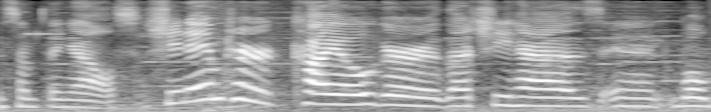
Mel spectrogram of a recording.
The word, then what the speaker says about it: Kyogre: public oh and go Kroger cuz she she kept calling it Kroger and I'm pretty sure she does it to make me mad that's mispronouncing Pokemon names she'll you've been called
